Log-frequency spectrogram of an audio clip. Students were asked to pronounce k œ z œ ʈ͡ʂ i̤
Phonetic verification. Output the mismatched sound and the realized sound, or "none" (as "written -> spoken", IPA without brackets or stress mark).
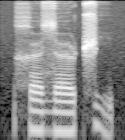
k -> x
